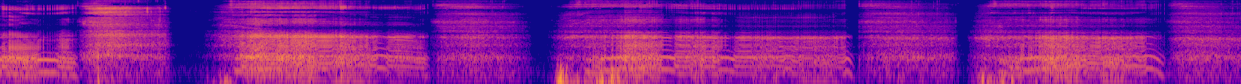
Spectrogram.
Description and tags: The sound of breathing with bronchitis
